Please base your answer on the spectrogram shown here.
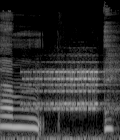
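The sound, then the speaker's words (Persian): A telephone rings with bright electronic tonal notes, fairly faint, in two short bursts separated by a brief pause. “که تلفن زنگ خورد. اجازه بدین که من تلفن جواب بدم.”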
